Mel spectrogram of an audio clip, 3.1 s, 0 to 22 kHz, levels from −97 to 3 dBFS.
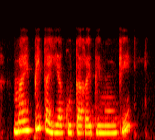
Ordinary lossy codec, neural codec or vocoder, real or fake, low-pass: Opus, 16 kbps; none; real; 7.2 kHz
